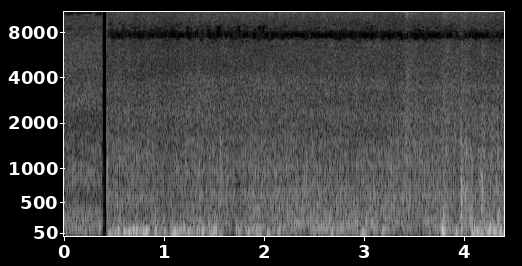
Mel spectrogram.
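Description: Fast water rushes by in a loud, continuous roar, with wind buffeting the microphone throughout.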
